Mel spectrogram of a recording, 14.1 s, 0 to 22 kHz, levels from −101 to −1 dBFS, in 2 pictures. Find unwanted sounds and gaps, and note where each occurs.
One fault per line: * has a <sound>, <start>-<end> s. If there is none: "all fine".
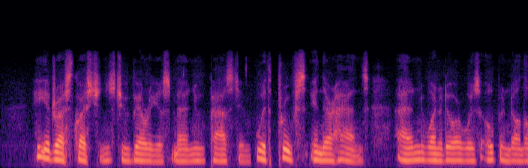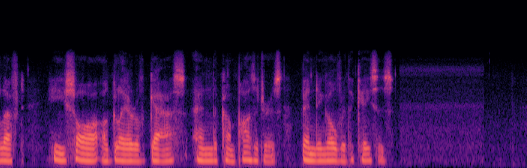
all fine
